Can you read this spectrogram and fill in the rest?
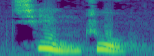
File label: "qing zhu", Putonghua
